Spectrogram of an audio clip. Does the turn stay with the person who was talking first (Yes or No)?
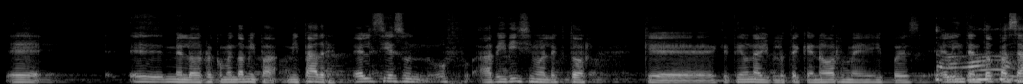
Yes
